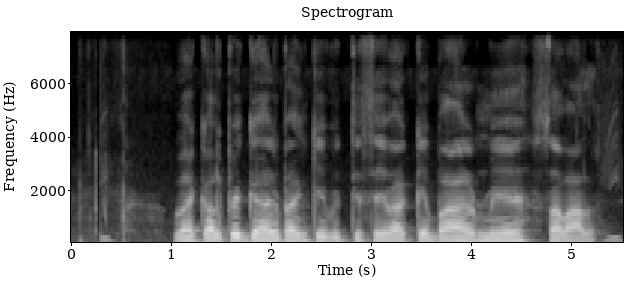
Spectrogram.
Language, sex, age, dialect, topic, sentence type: Bhojpuri, male, 25-30, Western, banking, question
